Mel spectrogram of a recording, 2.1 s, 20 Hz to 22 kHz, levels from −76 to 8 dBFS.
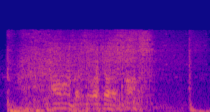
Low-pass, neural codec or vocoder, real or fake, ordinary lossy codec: none; codec, 16 kHz, 1.1 kbps, Voila-Tokenizer; fake; none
